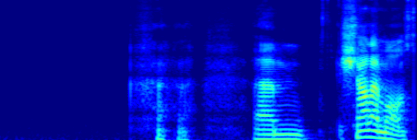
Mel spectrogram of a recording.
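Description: A young man speaks thoughtfully, close to a microphone.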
